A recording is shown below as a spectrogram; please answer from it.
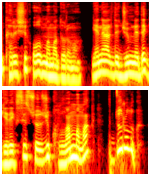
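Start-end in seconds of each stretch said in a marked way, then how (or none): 5.2-5.8 emphatic term. Real, not acted. Teacher stressing key term.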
